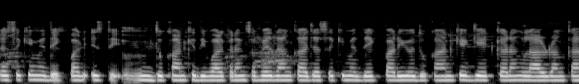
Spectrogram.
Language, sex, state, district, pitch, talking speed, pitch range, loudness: Hindi, female, Bihar, Katihar, 195 Hz, 350 wpm, 195-200 Hz, -14 LUFS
